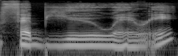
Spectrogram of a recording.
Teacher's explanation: the American pronunciation, which is without the original R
